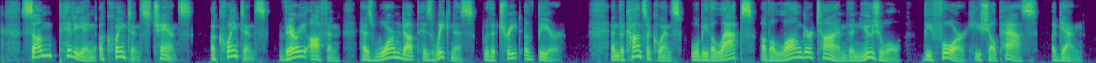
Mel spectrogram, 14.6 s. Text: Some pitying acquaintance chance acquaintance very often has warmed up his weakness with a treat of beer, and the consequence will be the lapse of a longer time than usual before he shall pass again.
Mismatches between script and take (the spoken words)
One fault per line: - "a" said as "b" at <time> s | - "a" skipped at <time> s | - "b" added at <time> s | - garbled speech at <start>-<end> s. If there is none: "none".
none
